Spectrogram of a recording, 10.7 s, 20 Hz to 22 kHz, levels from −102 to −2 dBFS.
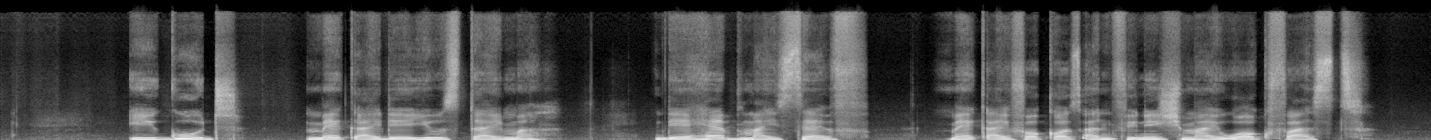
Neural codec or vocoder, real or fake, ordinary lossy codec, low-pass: autoencoder, 48 kHz, 128 numbers a frame, DAC-VAE, trained on Japanese speech; fake; none; none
